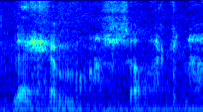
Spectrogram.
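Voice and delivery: soft, low whisper under the breath.

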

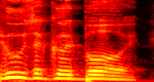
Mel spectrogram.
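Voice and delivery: slow voice people use on pets. Showing the voice used when talking to a dog; talking-to-a-dog voice. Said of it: "like a dog voice".

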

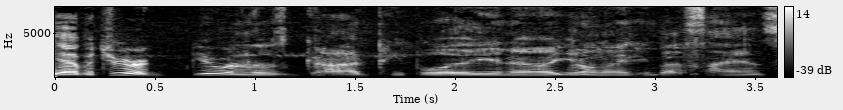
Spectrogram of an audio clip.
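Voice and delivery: teasing, playful put-on sarcastic tone. Teasing the other speaker about their science background: playful put-on sarcasm. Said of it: "now that you're being all sarcastic and stuff".

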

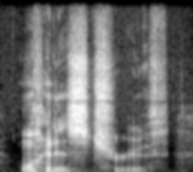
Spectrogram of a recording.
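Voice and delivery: sarcastic, dismissive, high snarky jab. Showing how Pilate might have asked what is truth: snarky. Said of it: "Is it snarky?".

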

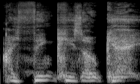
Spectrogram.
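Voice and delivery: stage half-whisper, a touch high. Tabletop player replying in character to her, half-whispering. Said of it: "I just whisper back at her".

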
